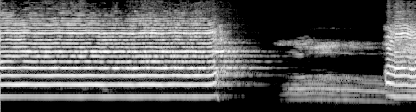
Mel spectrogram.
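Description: A male singer holds one long, steady note on the vowel "yā" in Arabic religious chant (madih), breaking off about two seconds in. A quieter, lower phrase follows, and a loud note starts again just before the end.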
